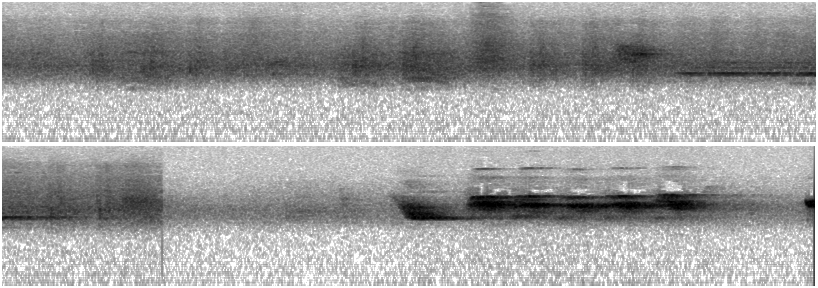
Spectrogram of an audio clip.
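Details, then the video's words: Purple sunbird song: a high, fast, buzzy trilled phrase lasting about a second and a half, after a soft, steady hiss of insects and faint high twittering. "Song of Purple Sunbird"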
